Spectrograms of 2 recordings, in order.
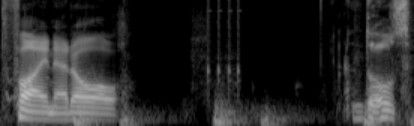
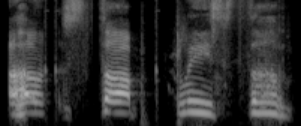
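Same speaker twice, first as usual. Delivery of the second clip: desperate pleading; 10 semitones higher, slower than usual. Acted. Begging bullies.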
